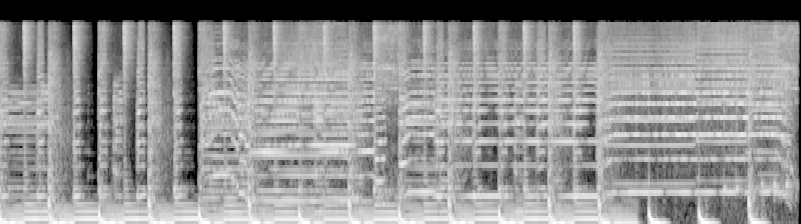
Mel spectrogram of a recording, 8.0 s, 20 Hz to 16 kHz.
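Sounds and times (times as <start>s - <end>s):
disco flourish from game music: 0.0s - 8.0s.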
